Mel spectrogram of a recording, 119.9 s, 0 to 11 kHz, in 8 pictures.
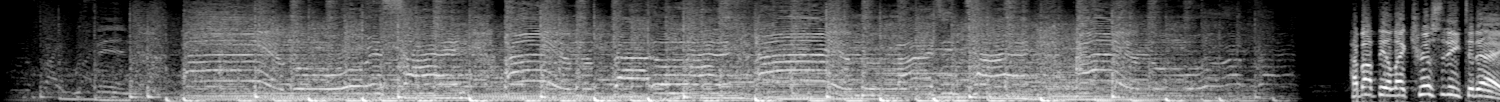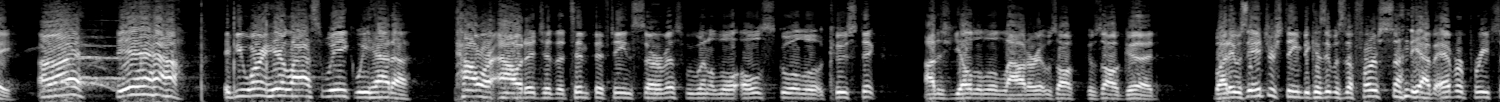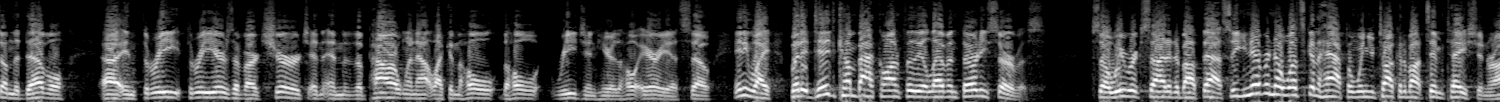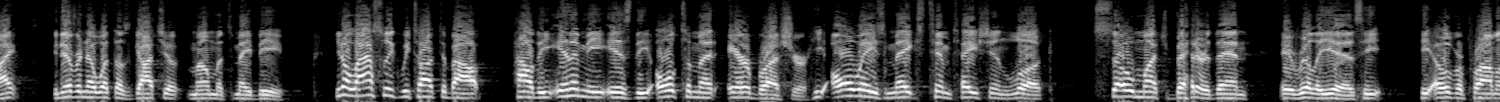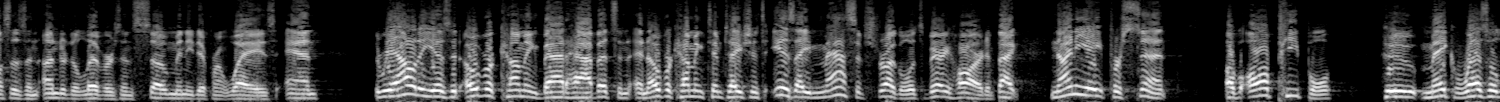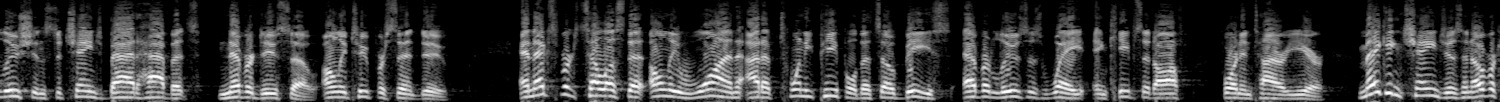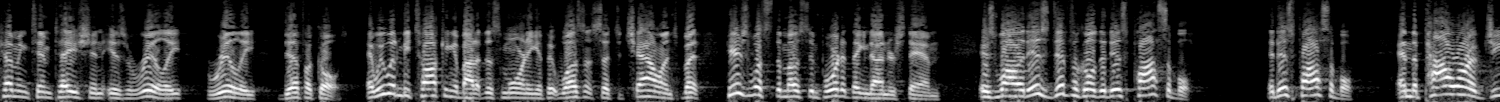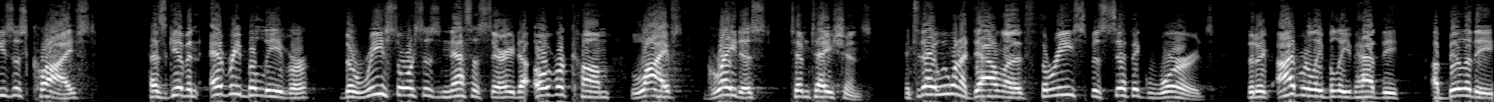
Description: Gotcha: Take Control Of What’s Controling You – 1 Cor 10:12-13 – Sermon Sidekick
